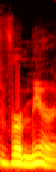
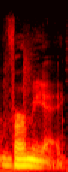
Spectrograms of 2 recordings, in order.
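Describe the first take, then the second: First: The name is said the Dutch way. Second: The name is said the French way. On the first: The speaker calls it right. "it's actually Vermeer" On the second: The speaker calls it wrong. "Vermeer would be like uh, French or something like that"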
